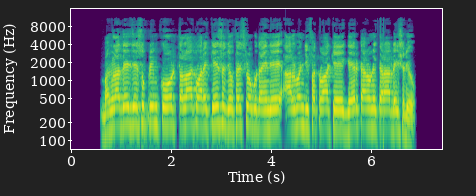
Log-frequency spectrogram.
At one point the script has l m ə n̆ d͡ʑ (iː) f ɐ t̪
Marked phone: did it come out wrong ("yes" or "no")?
no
